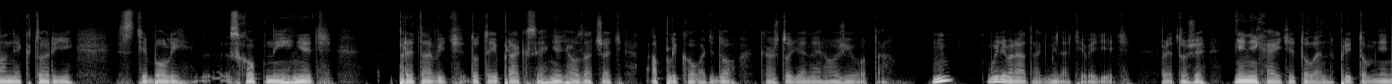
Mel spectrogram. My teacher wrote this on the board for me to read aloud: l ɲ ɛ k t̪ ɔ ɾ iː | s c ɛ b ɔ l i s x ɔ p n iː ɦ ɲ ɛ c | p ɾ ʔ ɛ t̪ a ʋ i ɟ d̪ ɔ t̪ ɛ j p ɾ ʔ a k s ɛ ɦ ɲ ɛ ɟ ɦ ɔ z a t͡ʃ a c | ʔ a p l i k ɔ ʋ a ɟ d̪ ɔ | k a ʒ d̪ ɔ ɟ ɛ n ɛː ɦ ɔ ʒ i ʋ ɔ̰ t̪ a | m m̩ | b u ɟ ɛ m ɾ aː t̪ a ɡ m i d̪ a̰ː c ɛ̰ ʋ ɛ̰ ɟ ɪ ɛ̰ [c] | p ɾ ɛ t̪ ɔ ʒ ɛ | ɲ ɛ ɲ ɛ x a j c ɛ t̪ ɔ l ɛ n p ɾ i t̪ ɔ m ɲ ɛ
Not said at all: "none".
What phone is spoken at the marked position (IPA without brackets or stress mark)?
c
